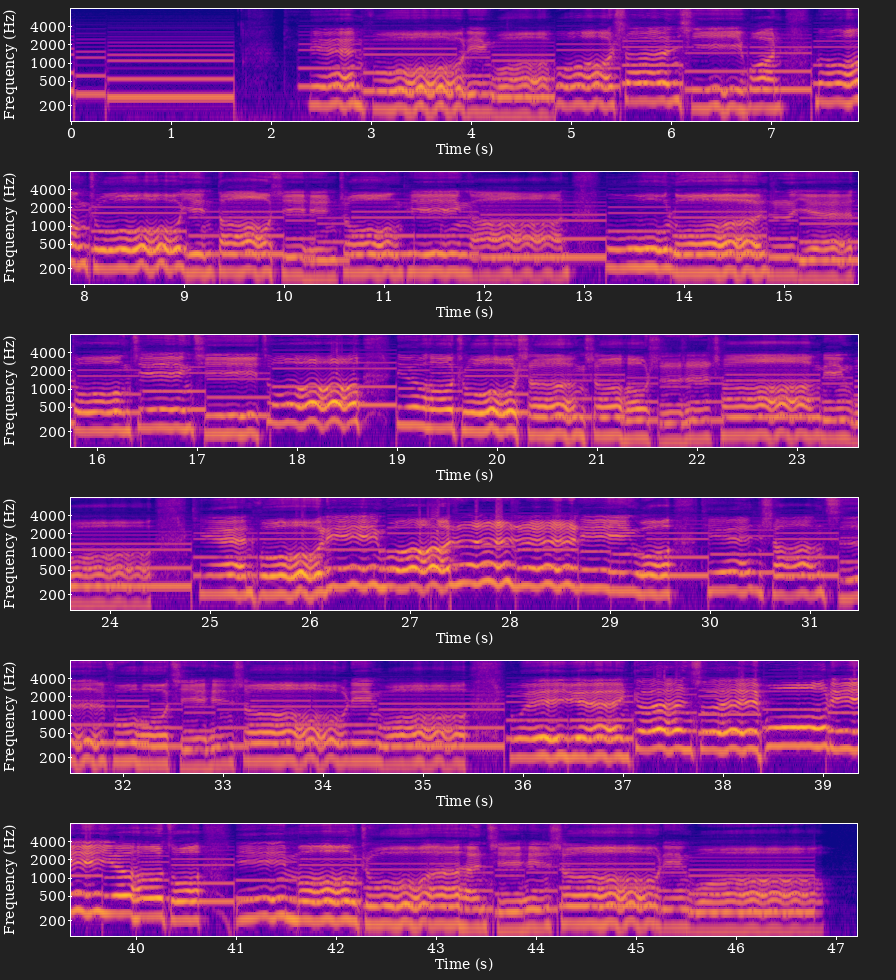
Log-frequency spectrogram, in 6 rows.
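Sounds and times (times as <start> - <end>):
solo singing: 1.7 - 47.0.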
